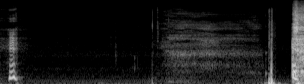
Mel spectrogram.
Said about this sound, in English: So yeah, sorry, I just had to cough. I've got a bit of phlegm going on. Give me a second.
